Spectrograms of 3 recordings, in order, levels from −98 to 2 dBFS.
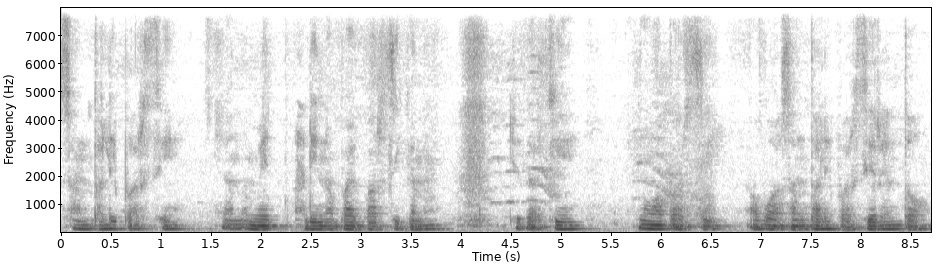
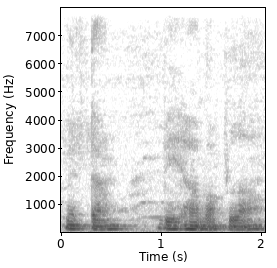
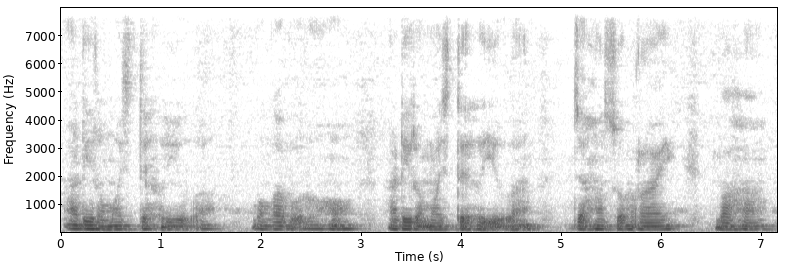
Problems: background conversations at intervals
